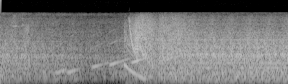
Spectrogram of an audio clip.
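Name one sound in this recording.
A video game character falls with a descending whistle.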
